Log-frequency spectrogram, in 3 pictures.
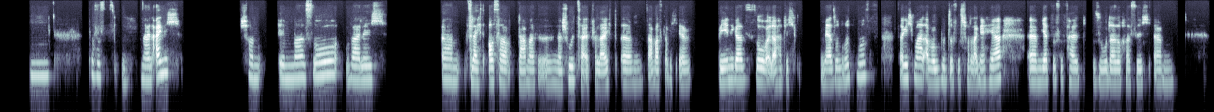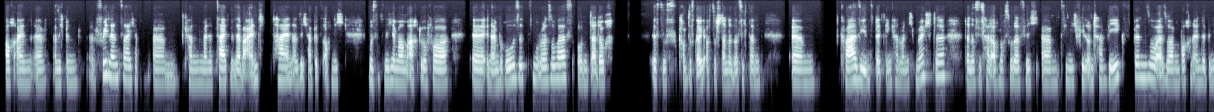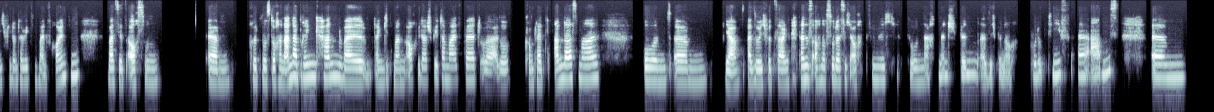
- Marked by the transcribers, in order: none
- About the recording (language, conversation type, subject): German, advice, Wie kann ich meine Abendroutine so gestalten, dass ich zur Ruhe komme und erholsam schlafe?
